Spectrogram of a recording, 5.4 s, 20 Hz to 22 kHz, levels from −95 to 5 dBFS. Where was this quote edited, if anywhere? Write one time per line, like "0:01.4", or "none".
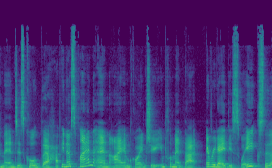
0:04.0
